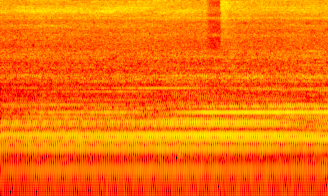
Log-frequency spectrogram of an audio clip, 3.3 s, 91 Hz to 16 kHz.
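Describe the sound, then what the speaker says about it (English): A spray gun paints a Golf MK1 car, giving a loud, steady hiss that runs unbroken over a constant compressor-like drone. "See the difference in spraying technique."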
